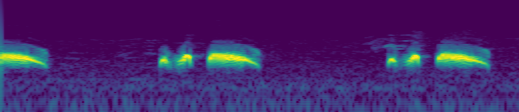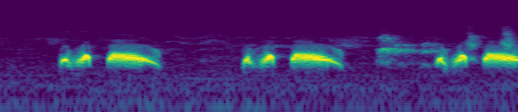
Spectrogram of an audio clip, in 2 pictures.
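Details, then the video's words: Thổ sấm fighting coo of a spotted dove: about five repeated phrases, each a double short hoot followed by a long descending coo. A quieter rival coo overlaps near the end. "thổ sấm gù/ Cu gù đấu"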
